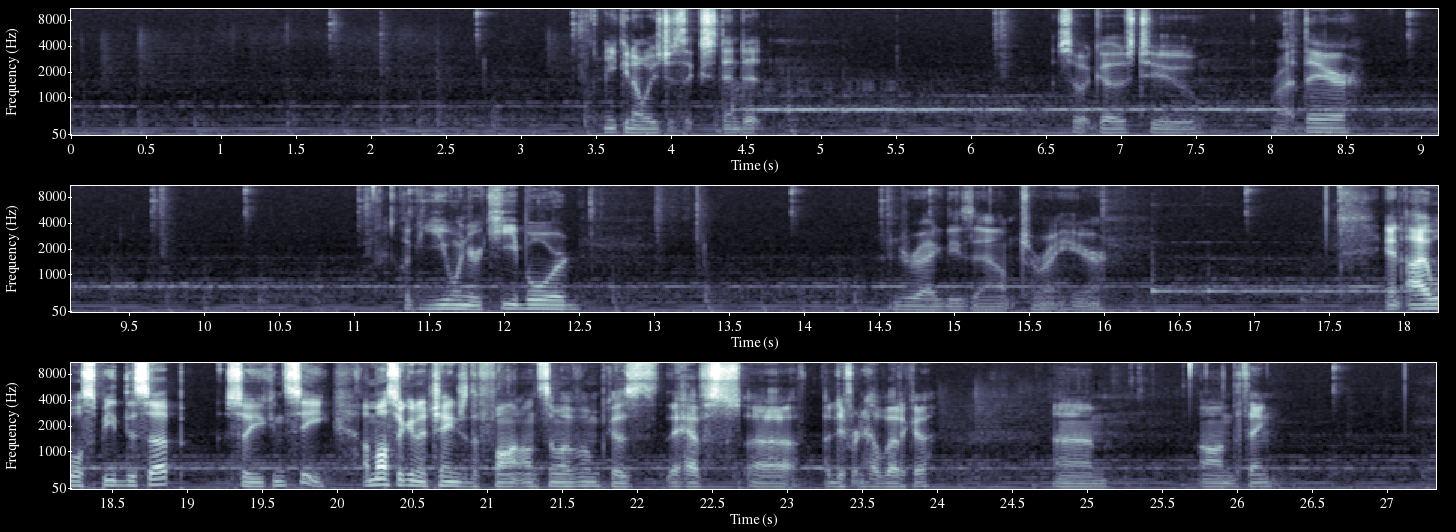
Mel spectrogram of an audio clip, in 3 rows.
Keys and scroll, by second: 25.3 super+c, 25.4 super+v.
